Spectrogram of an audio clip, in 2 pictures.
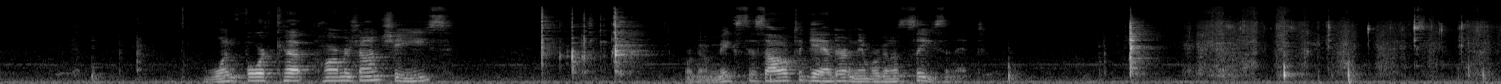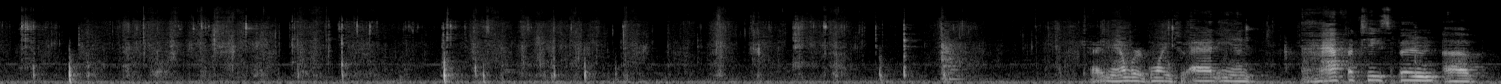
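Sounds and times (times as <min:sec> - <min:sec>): steady low hum: 0:06.4 - 0:30.0
spoon scraping a metal bowl: 0:11.8 - 0:28.2.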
